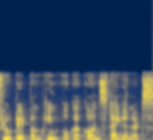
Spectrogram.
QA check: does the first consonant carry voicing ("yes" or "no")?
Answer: no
